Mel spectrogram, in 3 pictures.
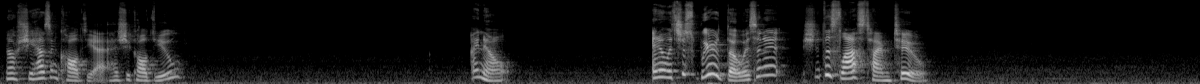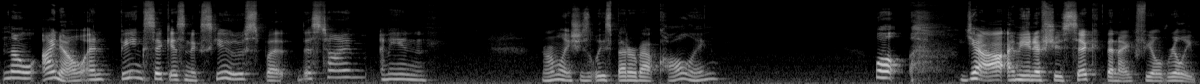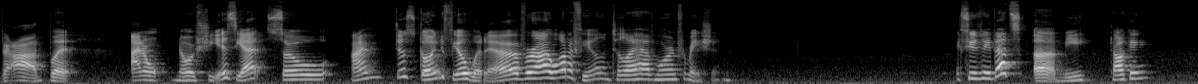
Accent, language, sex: American, English, female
